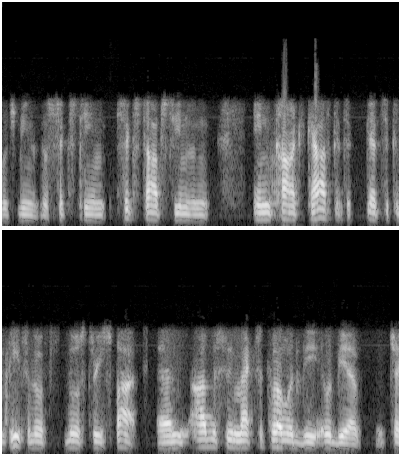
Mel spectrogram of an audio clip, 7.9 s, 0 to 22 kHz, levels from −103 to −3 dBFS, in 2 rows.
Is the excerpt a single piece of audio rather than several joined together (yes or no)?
no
